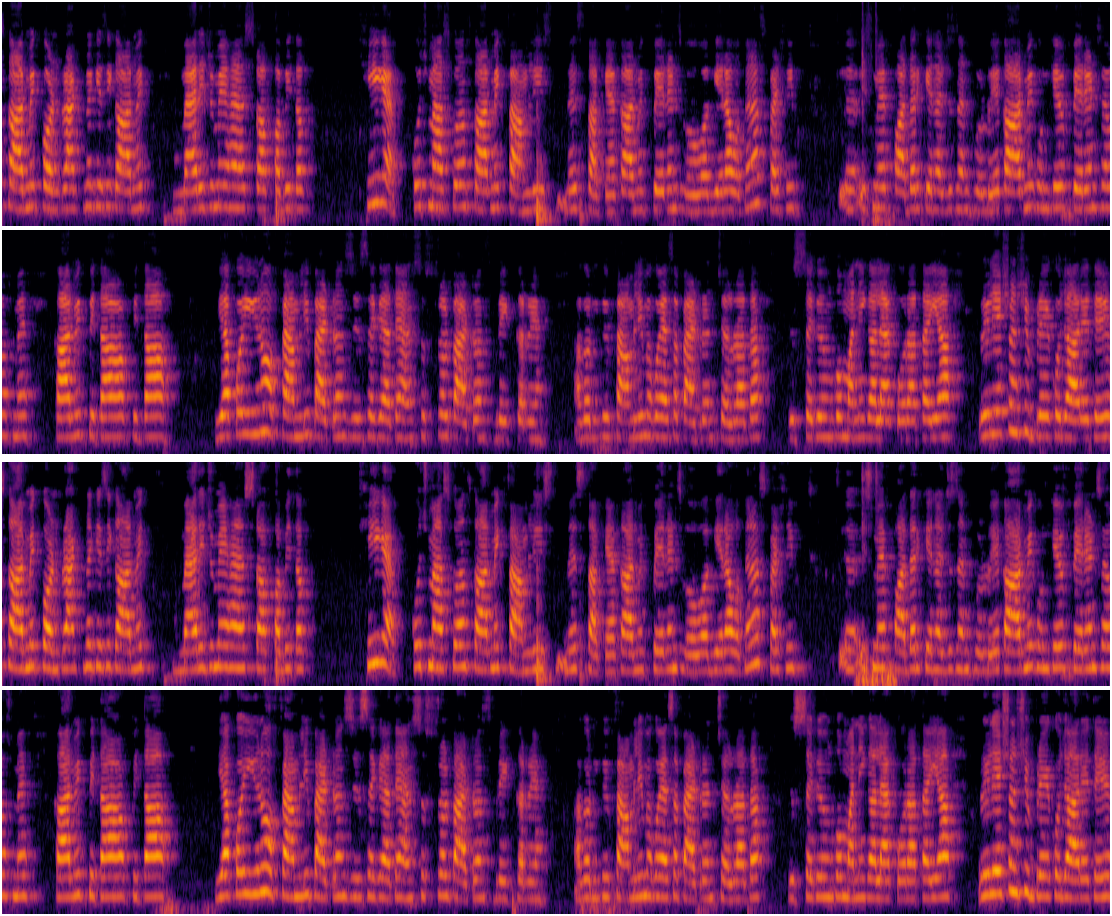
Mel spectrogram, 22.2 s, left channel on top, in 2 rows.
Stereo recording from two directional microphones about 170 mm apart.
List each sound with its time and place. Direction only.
0.0 s a woman's voice: 40° right (ahead or behind)
8.8 s a woman's voice: 40° right (ahead or behind)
